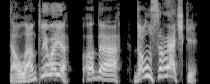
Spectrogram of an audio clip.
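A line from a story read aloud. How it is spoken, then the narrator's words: Yelled. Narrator (Russian): завопил Скип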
